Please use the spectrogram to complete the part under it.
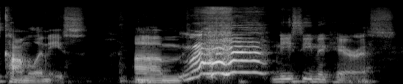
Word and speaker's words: Kamala: Kamala Harris's niece has like some kind of company, and she's just like kind of pumping out Kamala merch.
